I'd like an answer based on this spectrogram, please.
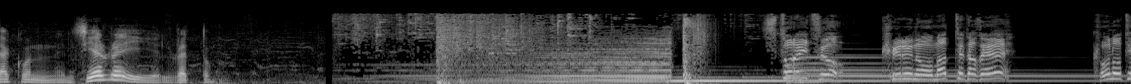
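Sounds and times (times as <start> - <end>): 
speech: 0.0 - 2.3, 8.2 - 10.2, 11.0 - 11.3
anime season two ending theme song: 3.3 - 11.3.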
